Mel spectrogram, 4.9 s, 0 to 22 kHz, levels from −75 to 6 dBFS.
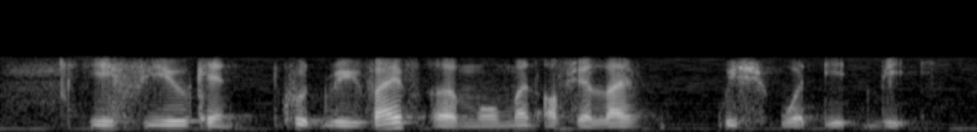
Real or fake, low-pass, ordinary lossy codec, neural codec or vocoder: real; 3.6 kHz; none; none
